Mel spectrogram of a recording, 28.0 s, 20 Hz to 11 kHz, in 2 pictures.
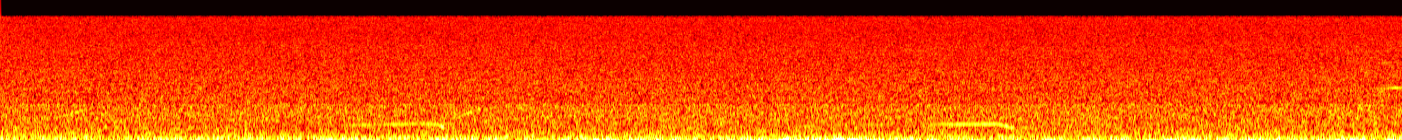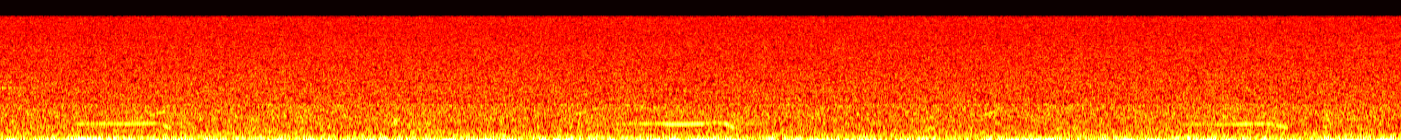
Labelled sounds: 13.8	14.1	humpback whale, 1.2 to 1.4 kHz

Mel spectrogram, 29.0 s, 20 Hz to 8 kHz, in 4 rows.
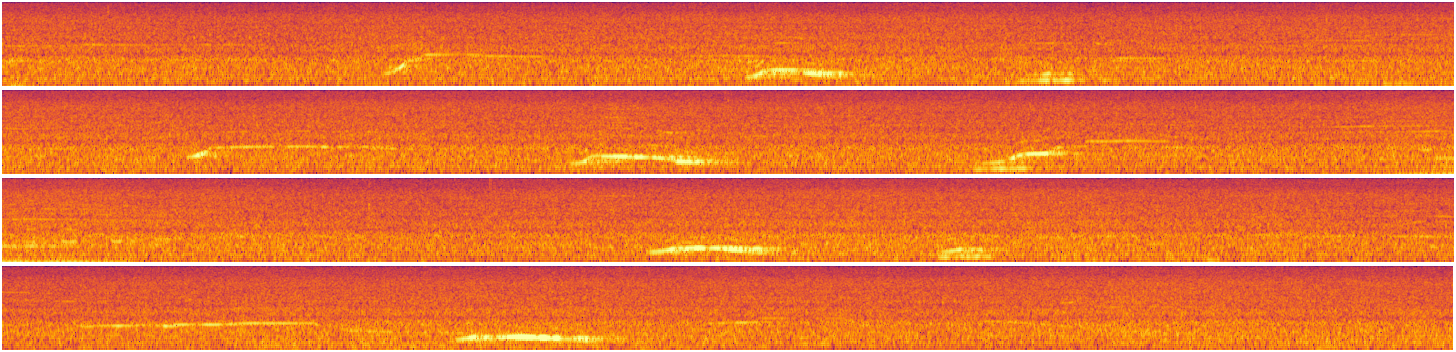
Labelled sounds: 1.2	1.5	humpback whale, 2.5 to 2.6 kHz
2.1	2.7	humpback whale, 0.97 to 1.3 kHz
6.9	7.2	humpback whale, 2.5 to 2.6 kHz
8.3	8.9	humpback whale, 0.81 to 1.0 kHz
12.6	13.1	humpback whale, 1.1 to 1.3 kHz
13.9	14.2	humpback whale, 2.2 to 2.3 kHz
22.2	22.5	humpback whale, 0.78 to 0.84 kHz
22.8	23.3	humpback whale, 0.78 to 0.97 kHz
25.3	25.6	humpback whale, 0.88 to 1.0 kHz

